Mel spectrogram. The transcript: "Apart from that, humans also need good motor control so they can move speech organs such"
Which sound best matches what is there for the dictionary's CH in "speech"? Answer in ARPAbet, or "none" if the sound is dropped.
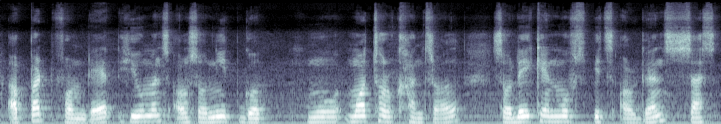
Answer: S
